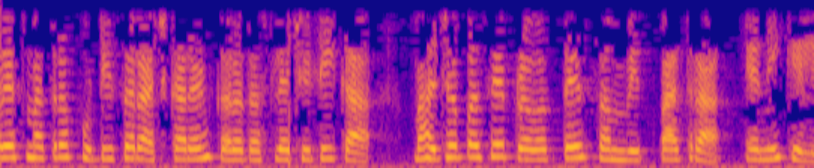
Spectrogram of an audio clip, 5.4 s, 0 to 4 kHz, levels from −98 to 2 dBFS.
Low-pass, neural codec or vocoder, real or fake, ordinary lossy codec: 3.6 kHz; none; real; none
